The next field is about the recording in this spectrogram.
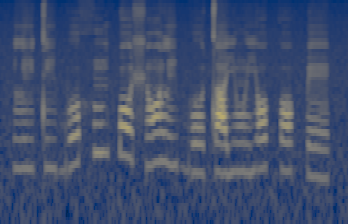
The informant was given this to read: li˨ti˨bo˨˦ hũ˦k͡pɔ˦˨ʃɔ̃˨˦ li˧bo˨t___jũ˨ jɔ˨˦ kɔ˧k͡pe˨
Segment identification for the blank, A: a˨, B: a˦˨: A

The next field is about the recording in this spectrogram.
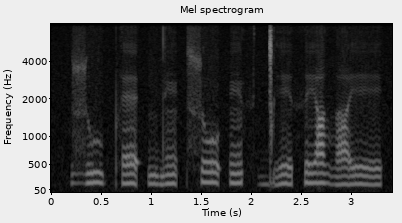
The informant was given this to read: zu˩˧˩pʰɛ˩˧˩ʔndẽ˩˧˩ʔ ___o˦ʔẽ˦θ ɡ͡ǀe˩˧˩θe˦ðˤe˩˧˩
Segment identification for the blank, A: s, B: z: A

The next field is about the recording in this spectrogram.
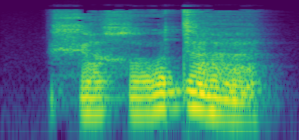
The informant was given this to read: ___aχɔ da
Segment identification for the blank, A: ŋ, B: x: B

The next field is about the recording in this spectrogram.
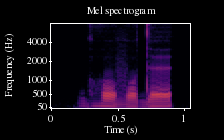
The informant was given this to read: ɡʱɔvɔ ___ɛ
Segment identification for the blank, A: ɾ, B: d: B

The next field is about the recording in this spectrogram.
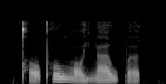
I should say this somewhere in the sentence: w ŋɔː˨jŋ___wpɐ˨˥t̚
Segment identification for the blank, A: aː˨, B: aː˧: B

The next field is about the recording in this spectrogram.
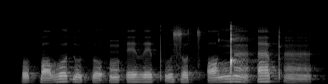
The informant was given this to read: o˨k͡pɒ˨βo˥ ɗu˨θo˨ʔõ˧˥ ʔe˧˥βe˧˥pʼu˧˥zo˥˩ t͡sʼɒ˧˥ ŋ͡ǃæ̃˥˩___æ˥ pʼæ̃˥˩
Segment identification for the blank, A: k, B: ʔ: B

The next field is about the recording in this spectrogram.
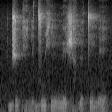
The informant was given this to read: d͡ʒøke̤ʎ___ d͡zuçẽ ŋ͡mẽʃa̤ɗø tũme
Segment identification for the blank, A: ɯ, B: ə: A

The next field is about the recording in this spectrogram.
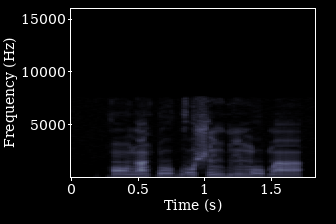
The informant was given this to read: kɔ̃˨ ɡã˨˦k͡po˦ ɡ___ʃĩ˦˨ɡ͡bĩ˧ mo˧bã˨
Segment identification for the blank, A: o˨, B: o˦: B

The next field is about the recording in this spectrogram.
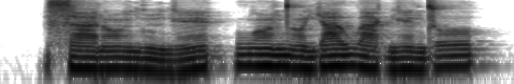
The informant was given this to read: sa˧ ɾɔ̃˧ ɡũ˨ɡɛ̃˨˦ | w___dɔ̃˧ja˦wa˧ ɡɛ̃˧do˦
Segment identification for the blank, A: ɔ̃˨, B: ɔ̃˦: B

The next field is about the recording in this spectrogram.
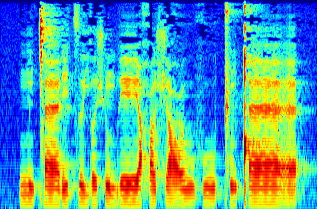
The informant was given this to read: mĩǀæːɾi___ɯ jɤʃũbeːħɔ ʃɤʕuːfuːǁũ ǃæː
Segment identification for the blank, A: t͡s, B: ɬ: A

